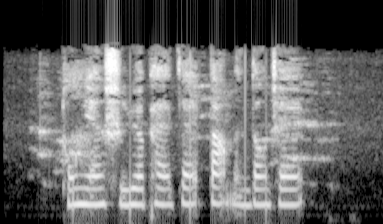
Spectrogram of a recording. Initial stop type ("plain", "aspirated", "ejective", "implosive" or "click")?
aspirated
